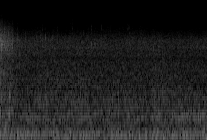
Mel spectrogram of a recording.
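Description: Steady outdoor background noise, a low rumble with hiss, with a brief sharp click at the very start.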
